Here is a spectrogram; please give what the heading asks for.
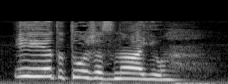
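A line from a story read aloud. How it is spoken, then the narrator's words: Sigh. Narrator (Russian): вздохнула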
